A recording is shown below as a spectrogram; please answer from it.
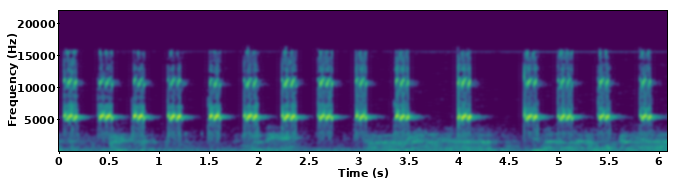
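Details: Jeliteng cricket, a Javanese field cricket from a rice field, famed for its shrill song; crisp, high chirps spaced unevenly, slower than three per second with short gaps, over faint murmuring background sounds.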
